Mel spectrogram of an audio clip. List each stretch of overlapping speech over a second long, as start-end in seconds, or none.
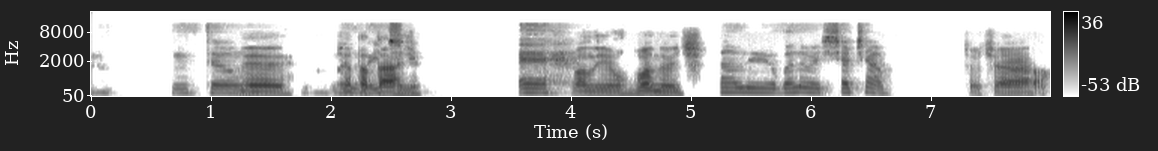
1.2-2.8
